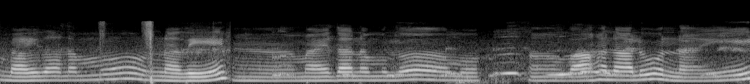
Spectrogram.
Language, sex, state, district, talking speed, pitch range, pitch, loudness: Telugu, female, Andhra Pradesh, Guntur, 65 wpm, 180-215 Hz, 195 Hz, -18 LUFS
